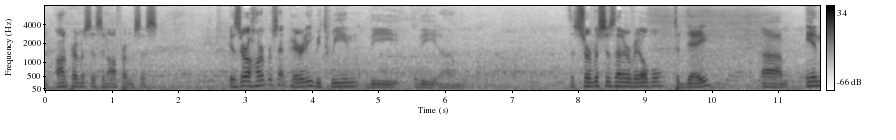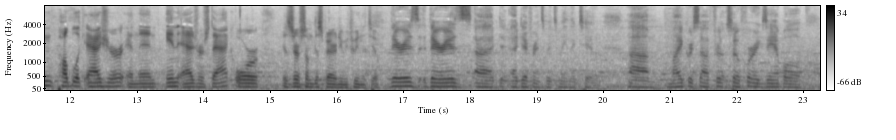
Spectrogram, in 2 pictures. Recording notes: Joins us live on Day 4 of Dell EMC World in Las Vegas for an extra immersive recording The Hot Aisle.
